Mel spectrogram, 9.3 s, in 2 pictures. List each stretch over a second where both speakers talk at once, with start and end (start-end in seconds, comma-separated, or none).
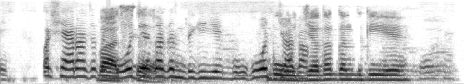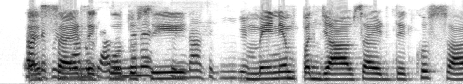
4.9-6.5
